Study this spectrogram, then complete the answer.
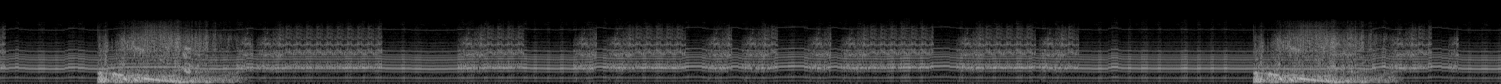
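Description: A speed boost whooshes with a falling rush.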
